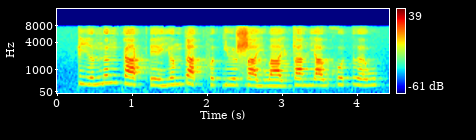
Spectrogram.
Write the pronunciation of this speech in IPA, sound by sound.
ʈi˨˩˨ə̯ŋə˧ŋka˨˩k̚ ʔe˨˩˨ jə˧˥mɗa˨˩t̚fə˨˩k̚jɨ˨˩˦ ʂa˨˩jwa˨˩˦j ʈa˧nja˧˥w xo˦˥t̚ɣə˧˥w

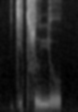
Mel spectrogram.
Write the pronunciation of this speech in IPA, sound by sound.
tʲɯtɬɯ mʲo

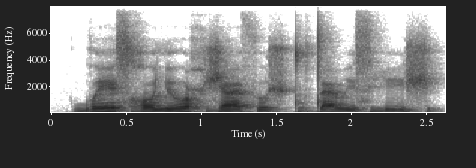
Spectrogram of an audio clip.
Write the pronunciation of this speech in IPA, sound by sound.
ɡʷeːs ʁolʲoːħ ʒæθuʃtṳ tæβis ɦiʃ

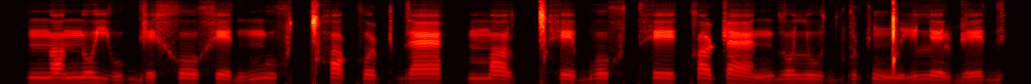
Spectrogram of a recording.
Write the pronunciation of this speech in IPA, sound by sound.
nɒ˥no˥ju˩˥ ɡe˩˥xo˥xe˥˧d mu˥˧xǀʰɒ˥˧ko˥˧ʈdæ˥ | mɒ˥˧lǀʰe˥˧ bo˥xt̪ʰe˥kɒ˥ʈ æ˥˧ndo˥lu˥˧d ɡo˥ʈŋ͡ǃi˩˥ le˥˧lɖe˥d

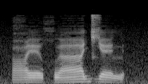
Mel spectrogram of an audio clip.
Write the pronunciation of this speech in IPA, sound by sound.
ʕɛːχʷaːd͡ʑɛl

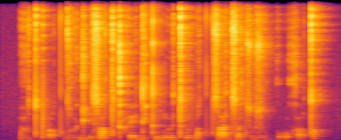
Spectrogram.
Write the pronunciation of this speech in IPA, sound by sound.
ɛ̤tˤpʼa̰tˤ dˤɛ̤ ɡḭ zɯtˤkʰedḭt ŋ͡mɯtʼɯvutˤ t͡sad͡zʌt͡so̤zo̤ ko̰xo̰tˤ

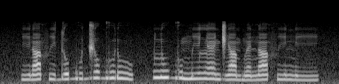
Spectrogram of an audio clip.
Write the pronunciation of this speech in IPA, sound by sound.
i˨ɾã˧ fi˨do˨˦bu˧d͡ʒo˦ ɡu˦ɾu˦˨ | lu˦ɡu˦˨mi˧ lɛ̃˦d͡ʒã˧bɛ̃˨ nã˨˦fi˧ ni˧

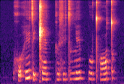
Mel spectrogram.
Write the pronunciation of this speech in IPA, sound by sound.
xo̰he tḛǁɛ kːɘsitlːe pːot̪ʰɔt

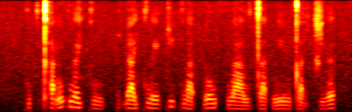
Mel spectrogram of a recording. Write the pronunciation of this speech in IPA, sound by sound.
ku˨˩k̚t̪ʰa̰˧˥ŋkwə˧jku˨˩ | ɗa˨˦jkwe˨˦ ki˧ kwa˨˩t̚ɗo˧w hwaː˨˩wt̪a˨˩t̚ni˨˩n t̪a̰˧˨jt͡ɕɨ˨˦ə̯

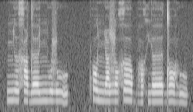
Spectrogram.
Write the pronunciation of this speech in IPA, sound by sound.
ɲəːxɑdɜː ɲuɮuː | pʰɔɲɑɮɔ xʌːbʱɒxjɜː dɔɦu

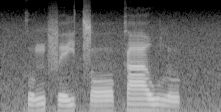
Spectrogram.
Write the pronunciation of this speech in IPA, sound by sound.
kʊ˨˥ŋ fe˨˥jt͡sɔː˨˧ kaː˥wlʊ˧k̚

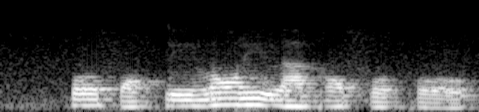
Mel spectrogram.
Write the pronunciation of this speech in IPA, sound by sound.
k͡po˧fɔ˨k͡pĩ˧ lɔ˦ɾĩ˦˨ la˧ɡɔ˧ fo˨ko˨

